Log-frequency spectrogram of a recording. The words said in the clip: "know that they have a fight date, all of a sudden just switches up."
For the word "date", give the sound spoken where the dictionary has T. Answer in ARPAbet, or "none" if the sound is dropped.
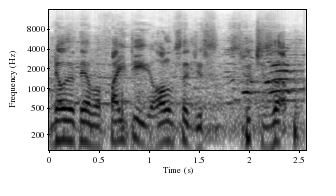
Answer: none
